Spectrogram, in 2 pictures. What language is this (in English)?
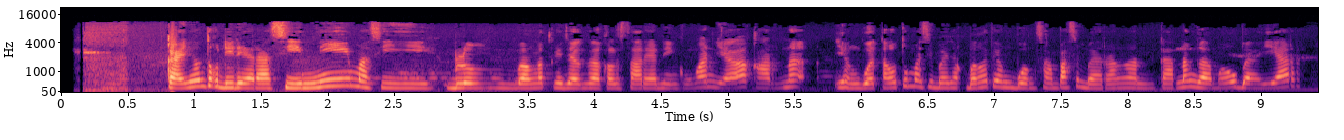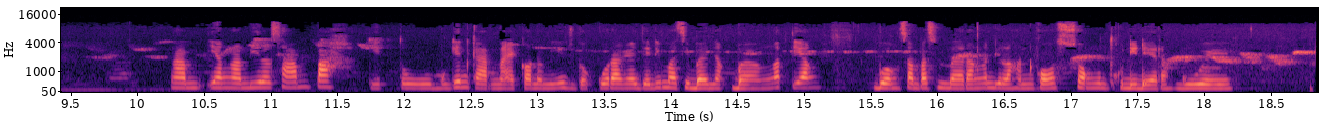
Betawi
